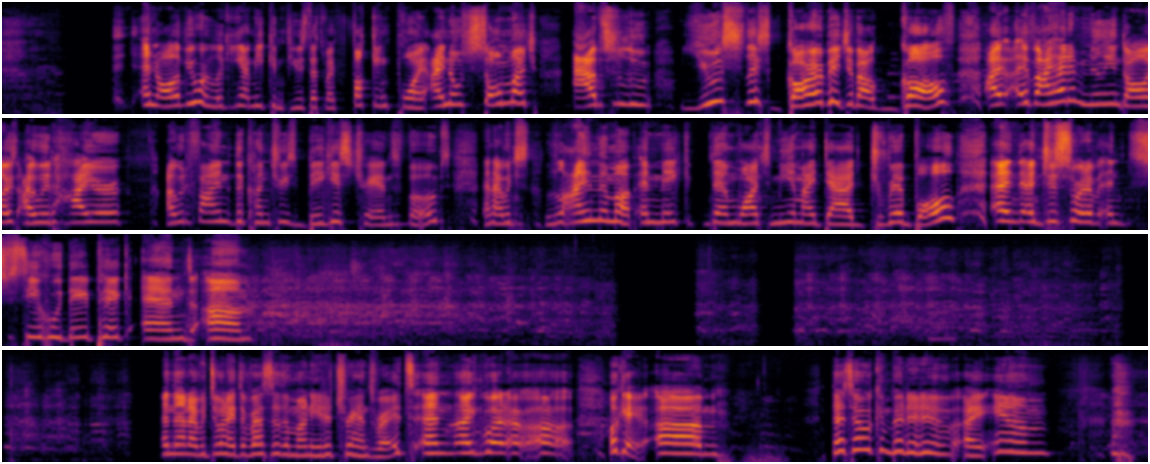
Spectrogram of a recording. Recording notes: Here is our new episode, a recording from our live show last week.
